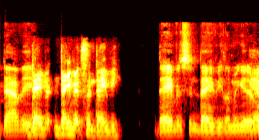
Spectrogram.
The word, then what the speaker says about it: Davidson-Davie: Davidson-Davie.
